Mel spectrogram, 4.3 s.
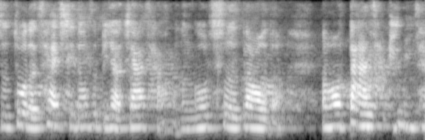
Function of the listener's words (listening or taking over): listening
